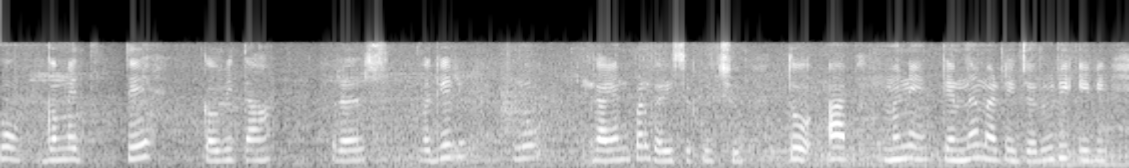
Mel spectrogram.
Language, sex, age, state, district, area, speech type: Gujarati, female, 18-30, Gujarat, Valsad, rural, spontaneous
